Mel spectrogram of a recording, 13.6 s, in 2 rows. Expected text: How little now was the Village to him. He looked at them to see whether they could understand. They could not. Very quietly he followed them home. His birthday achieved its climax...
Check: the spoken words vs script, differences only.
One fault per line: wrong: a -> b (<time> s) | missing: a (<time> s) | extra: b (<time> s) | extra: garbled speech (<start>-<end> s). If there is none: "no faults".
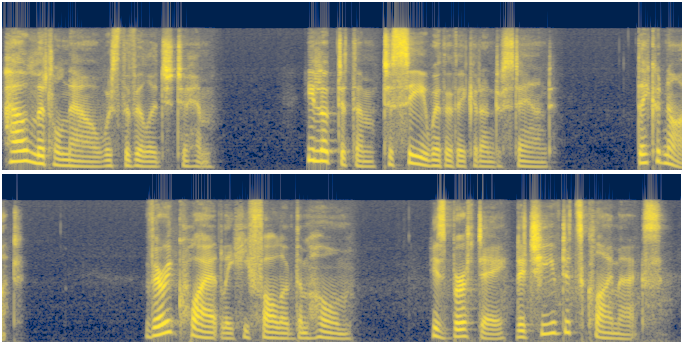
no faults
